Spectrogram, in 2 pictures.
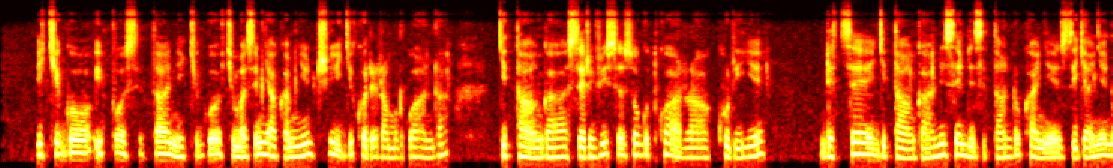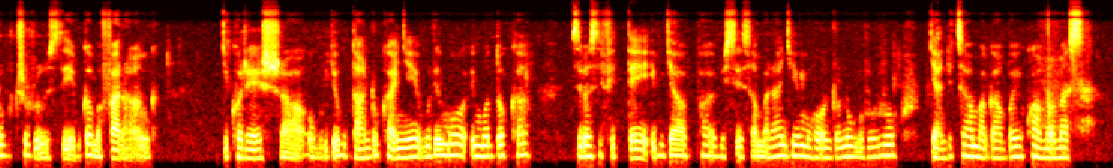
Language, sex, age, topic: Kinyarwanda, male, 36-49, finance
